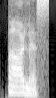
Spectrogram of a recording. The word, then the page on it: powerless: Indian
